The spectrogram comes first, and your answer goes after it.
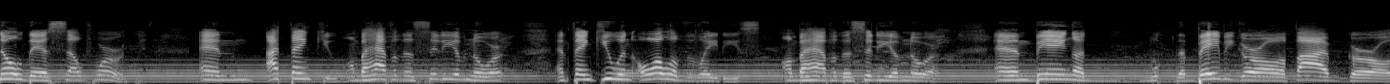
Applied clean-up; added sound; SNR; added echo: none; Wind instrument, woodwind instrument; 12 dB; none.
